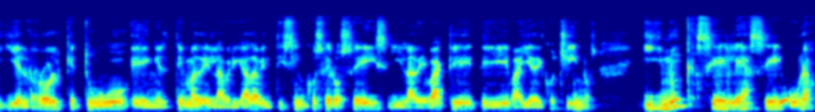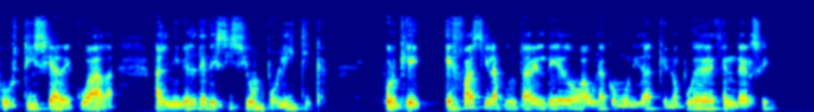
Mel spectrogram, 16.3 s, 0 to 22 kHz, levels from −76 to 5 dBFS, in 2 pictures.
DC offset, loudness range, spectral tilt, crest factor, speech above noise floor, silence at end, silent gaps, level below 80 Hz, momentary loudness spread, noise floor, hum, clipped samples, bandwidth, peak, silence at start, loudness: under 0.1%; 3 LU; -5 dB/octave; 18 dB; 40 dB; 0.45 s; none; -66 dBFS; 9 LU; -62 dBFS; none; under 0.1%; 12.5 kHz; -4 dBFS; 0 s; -22 LUFS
